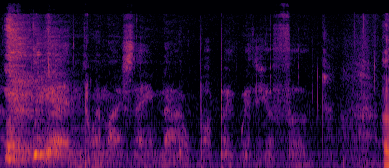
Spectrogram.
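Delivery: breathy whispered instruction. Shown as a demonstration. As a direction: whisper it so only they hear. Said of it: "Now, I need to whisper".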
